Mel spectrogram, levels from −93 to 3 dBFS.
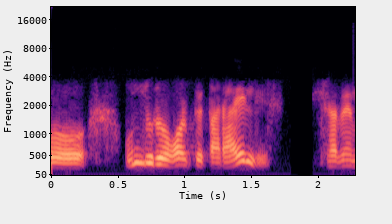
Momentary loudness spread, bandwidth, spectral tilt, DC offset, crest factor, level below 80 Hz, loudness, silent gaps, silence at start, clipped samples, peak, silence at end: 12 LU; 3.7 kHz; -6.5 dB/octave; under 0.1%; 14 dB; -74 dBFS; -18 LUFS; 1.84-1.94 s; 0 s; under 0.1%; -2 dBFS; 0 s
